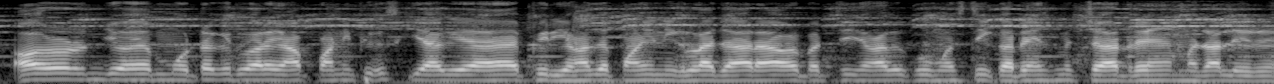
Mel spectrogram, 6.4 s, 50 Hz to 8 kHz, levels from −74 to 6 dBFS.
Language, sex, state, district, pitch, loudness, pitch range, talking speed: Hindi, male, Bihar, Supaul, 145 Hz, -16 LUFS, 145-155 Hz, 350 wpm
